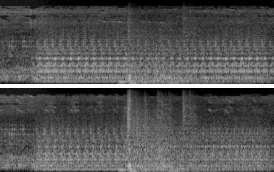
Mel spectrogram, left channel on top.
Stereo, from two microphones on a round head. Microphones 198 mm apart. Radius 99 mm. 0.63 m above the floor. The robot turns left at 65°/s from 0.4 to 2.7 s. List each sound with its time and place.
1.2 s an explosion: 100° right, 0.9 m; by 2.0 s 155° right, 0.9 m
